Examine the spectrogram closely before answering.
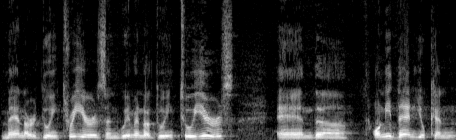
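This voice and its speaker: Speaking in an Israeli accent at a fairly slow pace, a man keeps a medium pitch, ordinary pitch variation and very even loudness amid noticeable background noise and audible room echo. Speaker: tour guide and Bible teacher. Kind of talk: lecture. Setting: church. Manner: halting, many fillers.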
